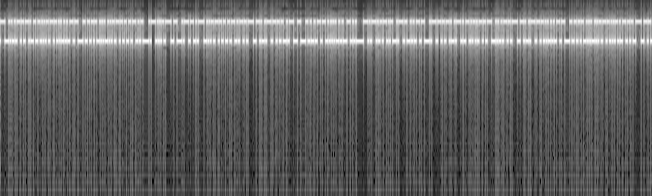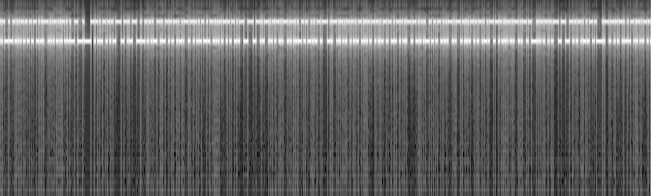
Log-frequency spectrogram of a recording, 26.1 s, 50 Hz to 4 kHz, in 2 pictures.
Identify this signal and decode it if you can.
RTTY, about 45.45 baud. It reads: OF HIS FAMILYS INVESTMENTS IN THE COMPANY, BECAME HEAD OF THE FAMILYS SALT BUSINESS. ALTHOUGH HE WAS NOT EDUCATED AS AN ENGINEER HE SEEMS TO HAVE HAD
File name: fsk850 / teletype-corp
